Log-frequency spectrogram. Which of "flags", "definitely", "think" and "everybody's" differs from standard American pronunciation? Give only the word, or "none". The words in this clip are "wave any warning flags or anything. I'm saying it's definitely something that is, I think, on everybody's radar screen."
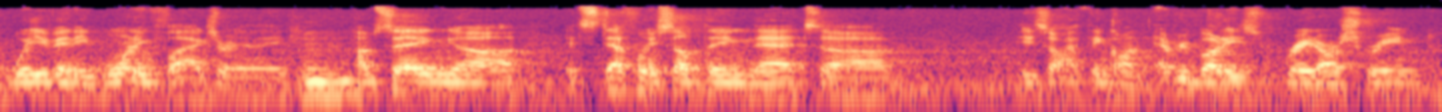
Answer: none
